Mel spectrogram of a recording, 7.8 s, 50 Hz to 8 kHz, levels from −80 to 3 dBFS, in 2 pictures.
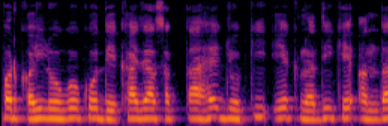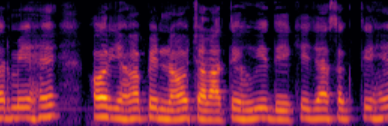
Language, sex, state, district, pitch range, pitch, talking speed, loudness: Hindi, male, Chhattisgarh, Balrampur, 170-190 Hz, 180 Hz, 210 wpm, -24 LUFS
